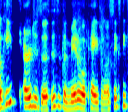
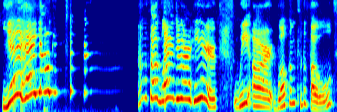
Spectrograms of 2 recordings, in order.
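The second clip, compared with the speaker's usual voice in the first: much higher and louder, sing-song welcome; excited greeting; 7 dB louder than usual. Real, not acted. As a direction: throw open the doors for new guests. Greeting newcomers on stream.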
